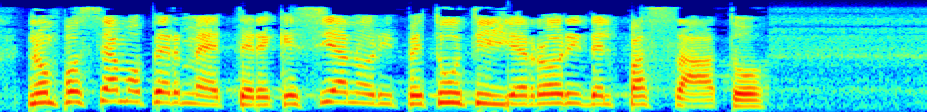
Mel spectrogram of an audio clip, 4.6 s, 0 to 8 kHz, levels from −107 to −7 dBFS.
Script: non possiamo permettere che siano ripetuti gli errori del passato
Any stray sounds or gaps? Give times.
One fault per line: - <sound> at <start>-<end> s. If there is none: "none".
none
